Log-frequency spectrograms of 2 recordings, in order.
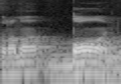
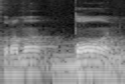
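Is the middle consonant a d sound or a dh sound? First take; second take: d sound; d sound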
